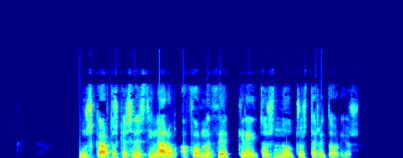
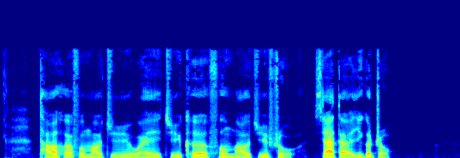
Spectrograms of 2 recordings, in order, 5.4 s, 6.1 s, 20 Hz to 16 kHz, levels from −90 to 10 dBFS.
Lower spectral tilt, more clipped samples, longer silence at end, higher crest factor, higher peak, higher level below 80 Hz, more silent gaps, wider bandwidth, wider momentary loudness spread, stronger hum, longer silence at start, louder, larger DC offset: about the same, -5 dB/octave vs -6 dB/octave; neither; second, 0.65 s vs 0.95 s; about the same, 22 dB vs 24 dB; about the same, 0 dBFS vs -2 dBFS; about the same, -60 dBFS vs -64 dBFS; neither; second, 9.4 kHz vs 11.5 kHz; about the same, 13 LU vs 11 LU; neither; first, 1.05 s vs 0.55 s; first, -22 LUFS vs -26 LUFS; neither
